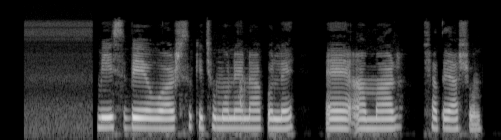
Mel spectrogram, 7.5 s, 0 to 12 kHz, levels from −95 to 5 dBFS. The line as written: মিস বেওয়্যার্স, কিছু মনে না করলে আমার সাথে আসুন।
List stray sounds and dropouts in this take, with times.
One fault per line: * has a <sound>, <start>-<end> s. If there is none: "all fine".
all fine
